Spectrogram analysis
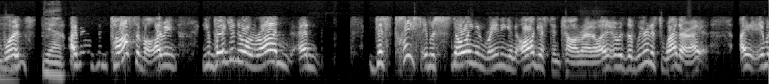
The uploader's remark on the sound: We take a fun phone call from podcaster, actor, writer, etc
